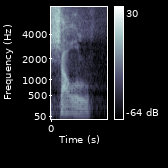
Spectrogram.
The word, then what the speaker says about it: Saul: King Saul. King Saul or Saul? How do you pronounce? In Hindi, Shaul.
